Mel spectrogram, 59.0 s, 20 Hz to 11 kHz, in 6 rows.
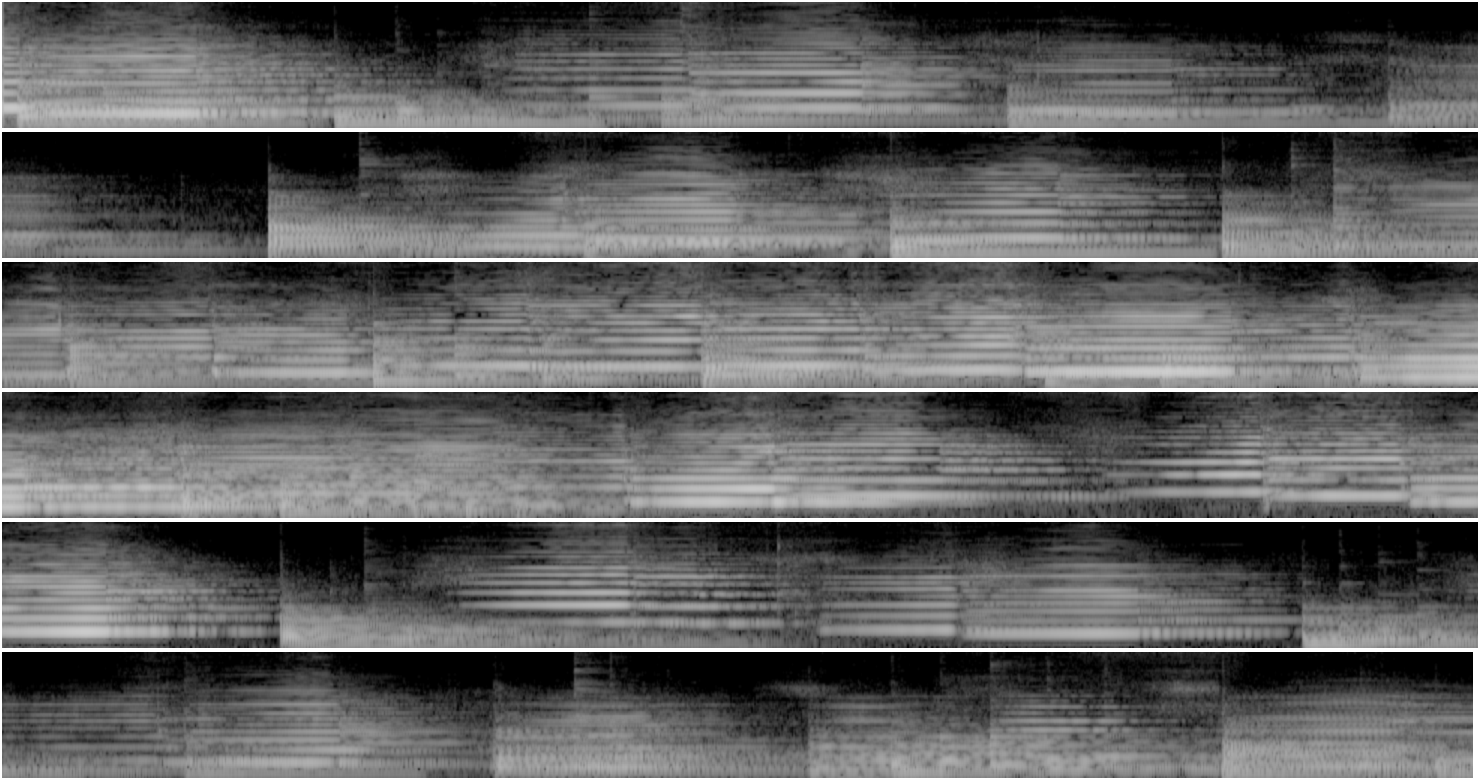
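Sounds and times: bowed viola melody: 0:00.0 - 0:59.0.

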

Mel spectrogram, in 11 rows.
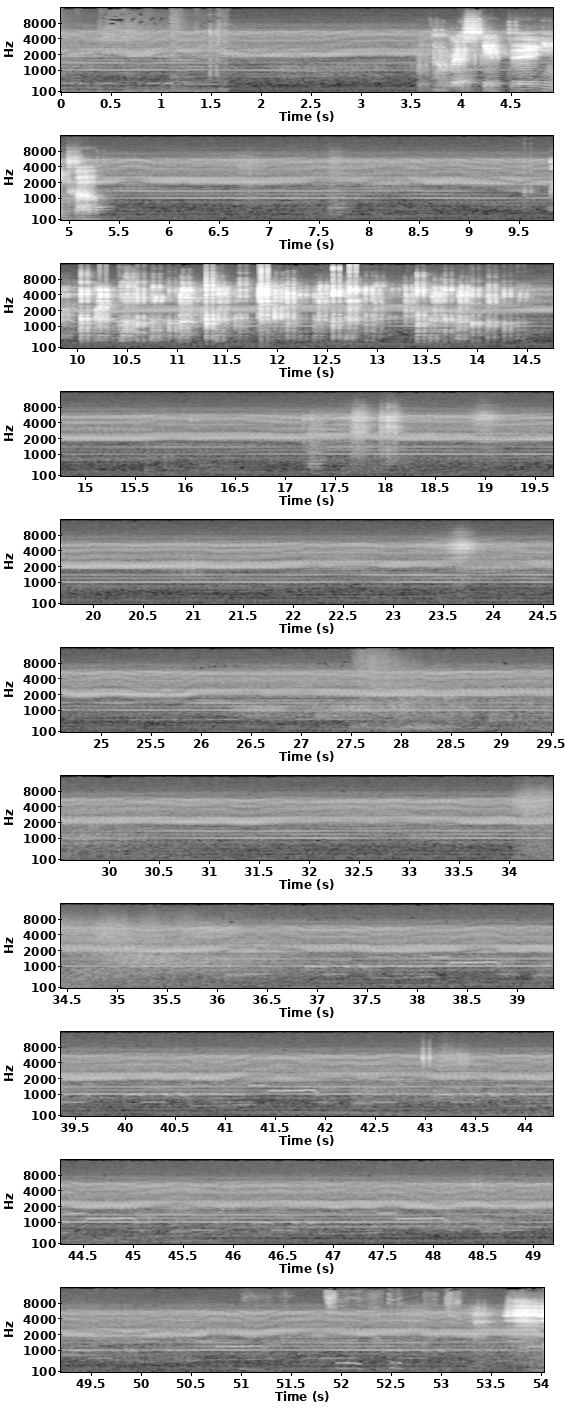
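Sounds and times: steady held tones: 0:26.0 - 0:40.0
whooshes: 0:27.5 - 0:30.3, 0:34.0 - 0:36.9.

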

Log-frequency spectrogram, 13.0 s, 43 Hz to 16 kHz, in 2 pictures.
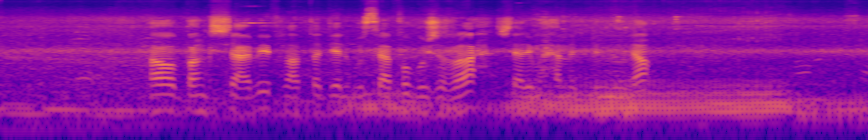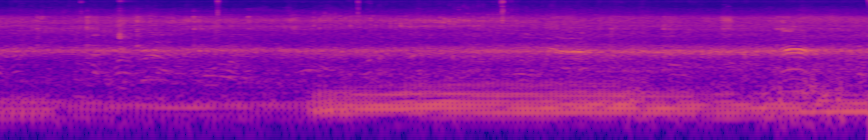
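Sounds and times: vehicle engine running: 0:00.0 - 0:13.0
faint voices: 0:00.3 - 0:13.0.

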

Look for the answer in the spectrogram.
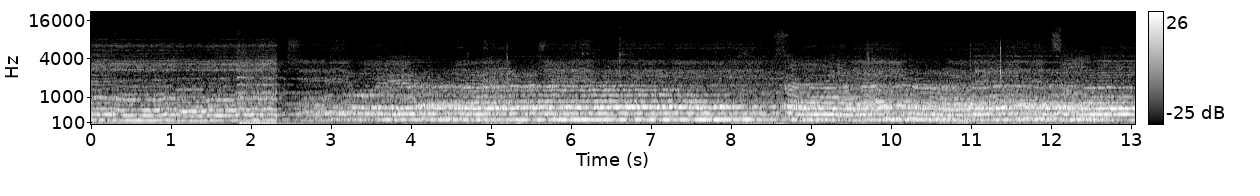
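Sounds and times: slow sung chant: 0:00.0 - 0:13.0
steady low drone: 0:00.0 - 0:13.0.

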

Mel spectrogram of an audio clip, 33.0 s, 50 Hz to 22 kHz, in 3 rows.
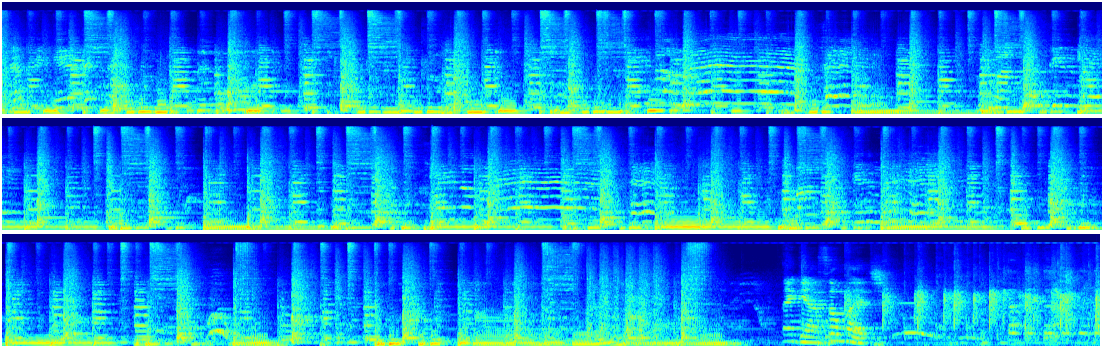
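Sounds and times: blues band playing: 0:00.0 - 0:32.9.

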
